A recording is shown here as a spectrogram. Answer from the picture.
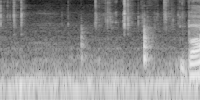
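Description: A few light clicks and taps of a small die-cast toy car being handled and set into a box.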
